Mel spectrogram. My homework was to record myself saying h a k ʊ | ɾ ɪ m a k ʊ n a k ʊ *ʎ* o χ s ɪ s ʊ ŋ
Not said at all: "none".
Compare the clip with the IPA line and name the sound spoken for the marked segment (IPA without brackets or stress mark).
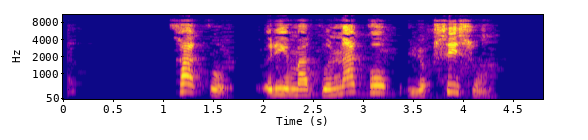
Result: ʎ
